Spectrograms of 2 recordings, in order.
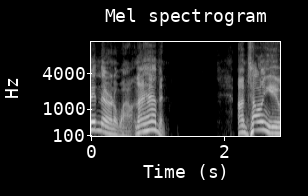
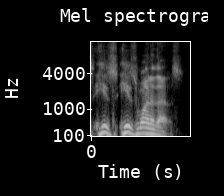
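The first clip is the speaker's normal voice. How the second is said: normal talking voice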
